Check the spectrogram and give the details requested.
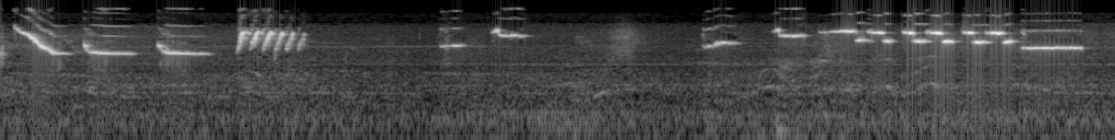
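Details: Yellow canary song opening with three loud descending whistled slurs and a rapid buzzy trill, then scattered short whistles, a string of paired high chips and a final steady whistle.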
